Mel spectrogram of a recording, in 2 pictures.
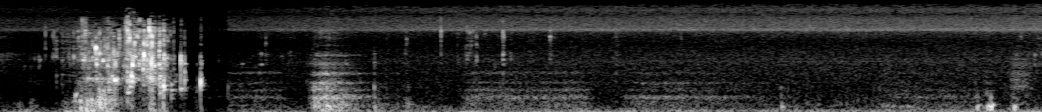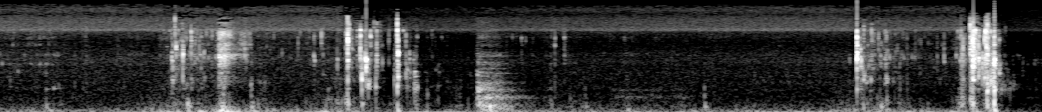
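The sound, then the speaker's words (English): Someone wades into water to search for shark teeth, with several loud, sloshing splashes in irregular bursts and quieter trickling and dripping between them, with no talking. “And they go by, I get in the water.”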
